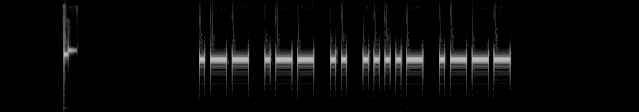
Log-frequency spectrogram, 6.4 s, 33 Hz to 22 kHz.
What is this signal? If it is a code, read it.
Morse code, heard as a keyed tone, about 22 wpm, 700 Hz. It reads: WWI4J
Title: Five Challenging Letter-Number Combinations 22wpm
